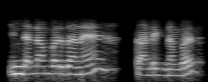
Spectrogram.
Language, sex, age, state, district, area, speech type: Tamil, female, 60+, Tamil Nadu, Perambalur, rural, conversation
